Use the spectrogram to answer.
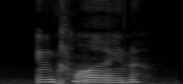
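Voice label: "incline", American English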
